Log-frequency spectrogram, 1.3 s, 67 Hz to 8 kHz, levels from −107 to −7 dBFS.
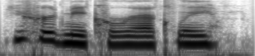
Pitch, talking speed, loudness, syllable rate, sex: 205 Hz, 190 wpm, -15 LUFS, 5.8 syllables/s, female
